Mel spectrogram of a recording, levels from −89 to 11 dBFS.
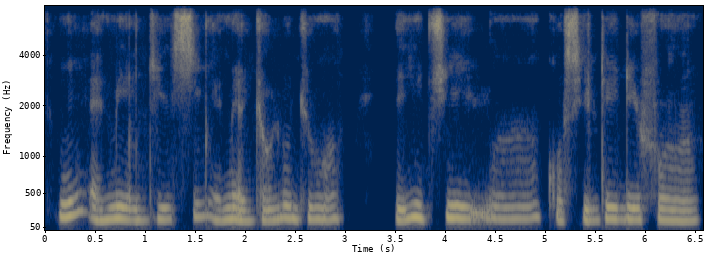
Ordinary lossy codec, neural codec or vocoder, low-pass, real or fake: Opus, 32 kbps; codec, 24 kHz, 1 kbps, SNAC; 7.2 kHz; fake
